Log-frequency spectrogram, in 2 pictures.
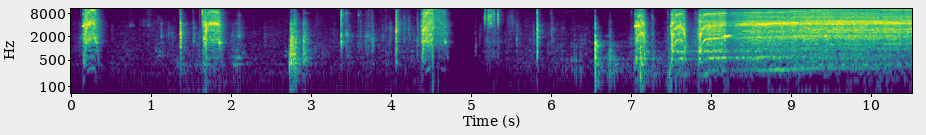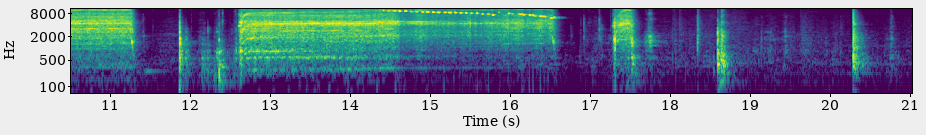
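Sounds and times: cordless drill driving screw into wood: 0:01.6 - 0:02.0, 0:04.4 - 0:04.8, 0:07.0 - 0:11.4, 0:12.6 - 0:16.7, 0:17.3 - 0:17.7.

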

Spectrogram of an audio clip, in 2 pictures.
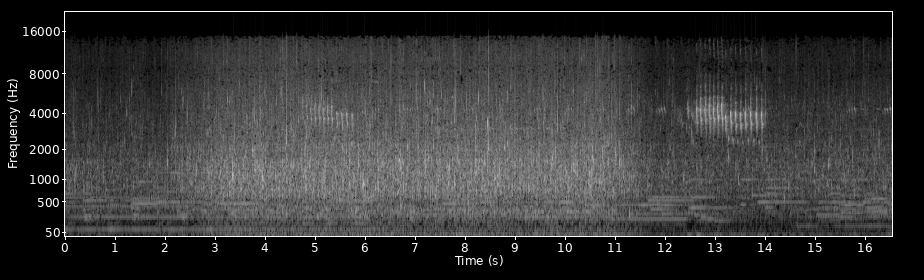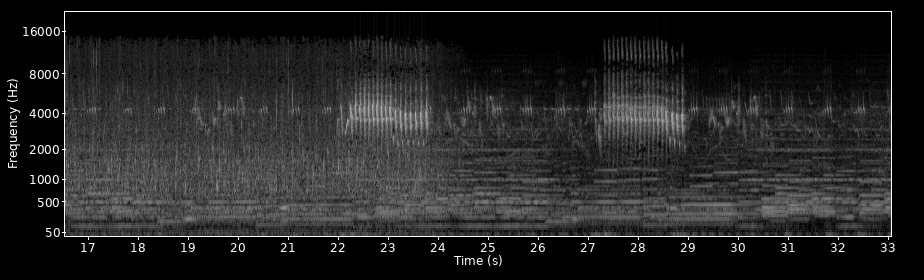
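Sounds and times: soft background music: 0:00.0 - 0:33.0
songbird trilling: 0:11.2 - 0:15.3, 0:21.8 - 0:31.2.

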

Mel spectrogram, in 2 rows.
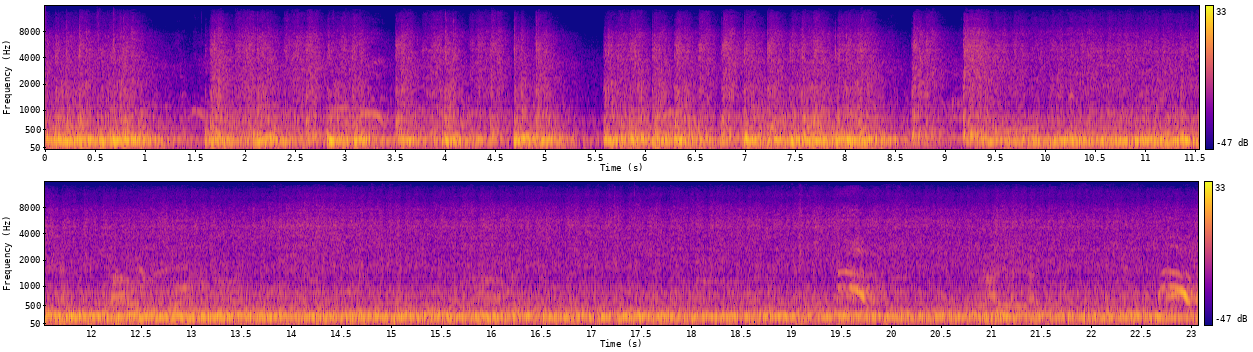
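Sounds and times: parade drum roll: 0:00.0 - 0:23.0.

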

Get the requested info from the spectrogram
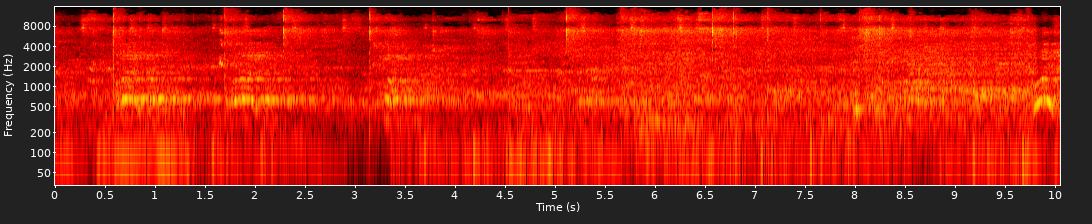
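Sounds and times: onlookers chatter: 0:00.0 - 0:10.0.

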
